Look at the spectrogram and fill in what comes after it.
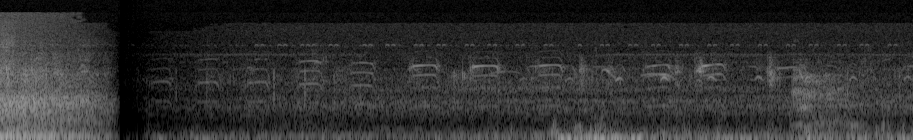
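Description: Faint birds calling in a quick series of short, high calls. At the very start a burst of wind or handling noise cuts off abruptly.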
